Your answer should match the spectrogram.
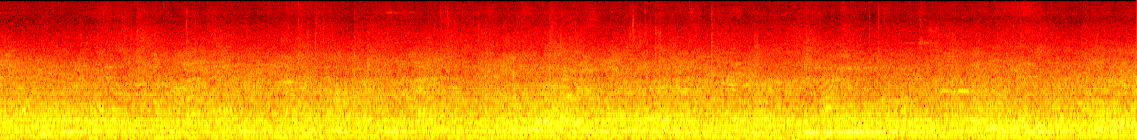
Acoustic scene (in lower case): crowded indoor space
